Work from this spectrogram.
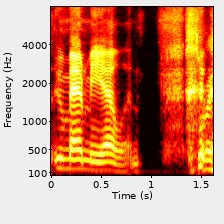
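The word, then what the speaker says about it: Umanmielen: So it's pronounced Umamielen.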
